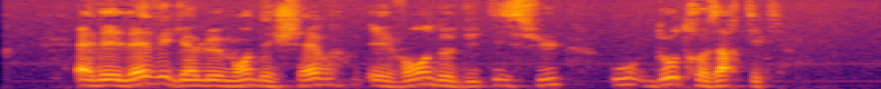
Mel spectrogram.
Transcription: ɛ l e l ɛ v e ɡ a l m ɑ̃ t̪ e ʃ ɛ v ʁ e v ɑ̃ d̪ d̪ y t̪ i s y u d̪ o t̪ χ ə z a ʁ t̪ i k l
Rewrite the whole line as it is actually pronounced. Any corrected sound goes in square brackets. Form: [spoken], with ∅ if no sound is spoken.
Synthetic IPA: ɛ l e l ɛ v e ɡ a l m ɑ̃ [d̪] e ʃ ɛ v ʁ e v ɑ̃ d̪ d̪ y t̪ i s y u d̪ o t̪ χ ə z a ʁ t̪ i k l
